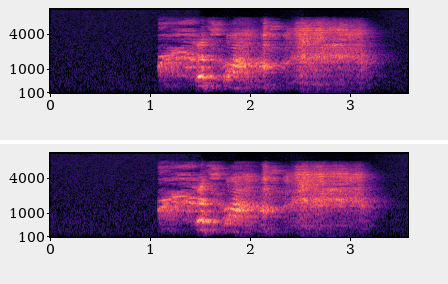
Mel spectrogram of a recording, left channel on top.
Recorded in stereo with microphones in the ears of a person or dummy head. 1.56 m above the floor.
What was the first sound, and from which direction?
A cough, 25° right (ahead or behind).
